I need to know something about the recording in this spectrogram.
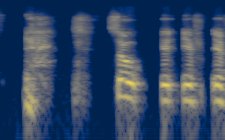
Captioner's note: chuckles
